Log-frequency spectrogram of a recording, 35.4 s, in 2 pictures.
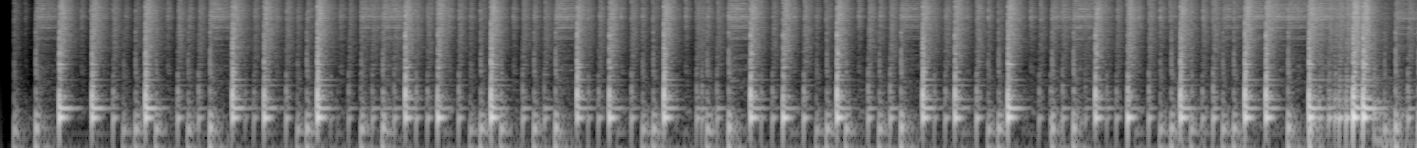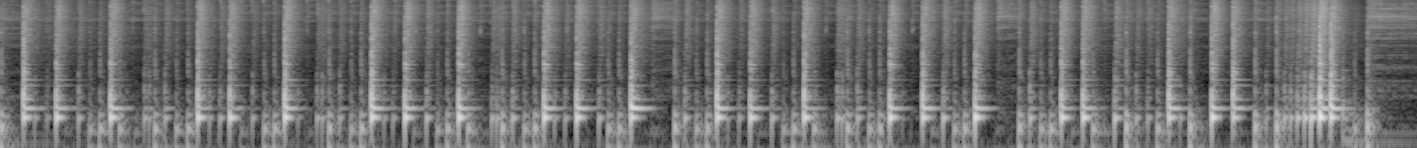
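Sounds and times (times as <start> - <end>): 
snare drum: 0.2 - 35.4.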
